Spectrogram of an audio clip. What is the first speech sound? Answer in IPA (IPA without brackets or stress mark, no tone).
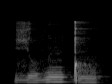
ʑ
